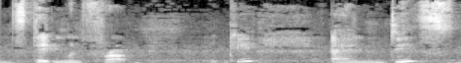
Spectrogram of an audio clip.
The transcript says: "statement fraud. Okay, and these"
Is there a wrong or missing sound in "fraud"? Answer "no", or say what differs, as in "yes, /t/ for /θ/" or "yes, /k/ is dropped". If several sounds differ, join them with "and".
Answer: yes, /d/ is dropped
